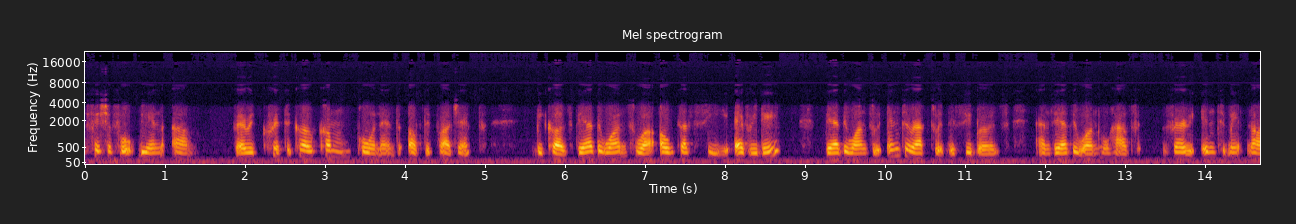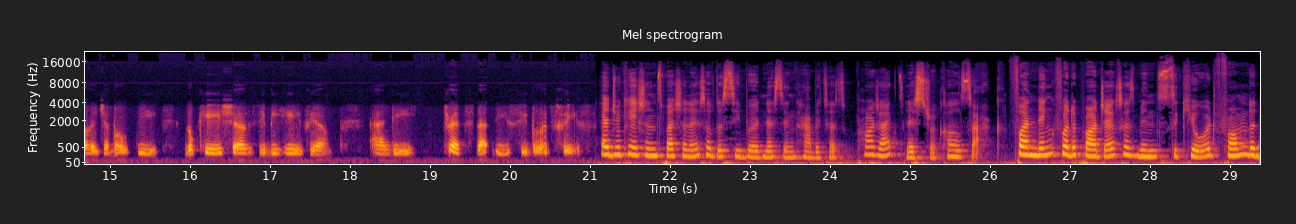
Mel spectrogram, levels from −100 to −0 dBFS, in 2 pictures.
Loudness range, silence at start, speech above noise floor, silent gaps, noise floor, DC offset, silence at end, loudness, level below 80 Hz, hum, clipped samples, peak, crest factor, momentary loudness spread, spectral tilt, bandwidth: 4 LU; 0.1 s; 32 dB; none; -53 dBFS; under 0.1%; 0 s; -23 LUFS; -50 dBFS; none; under 0.1%; -2 dBFS; 20 dB; 11 LU; -5.5 dB/octave; 17 kHz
